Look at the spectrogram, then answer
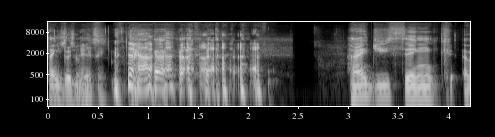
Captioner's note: laughter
